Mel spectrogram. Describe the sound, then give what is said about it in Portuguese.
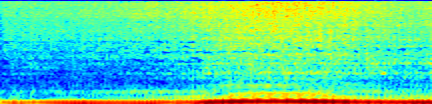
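A loud car engine rumbles low, then revs up about halfway through, its pitch climbing and holding in a steady growl, as visitors' cars board a long ferry to the island of Ilhabela, Brazil. No voices. “Do outro lado, a oeste, a paisagem se mistura com a urbanização, onde Ilhabela estreita seu canal com o turismo, puxado por uma longa embarcação que leva carros e mais carros de visitantes para dentro da ilha.”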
